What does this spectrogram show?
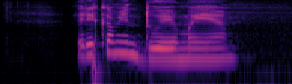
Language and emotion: Russian, neutral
